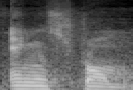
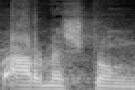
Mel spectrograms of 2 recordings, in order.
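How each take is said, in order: First: It is said like 'angstrom', with 'ng'. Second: It is said like 'Armstrong', with 'rm'. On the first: The speaker calls it right. "This অ্যাংস্ট্রম" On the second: The speaker calls it wrong. "Not আর্মস্ট্রং"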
